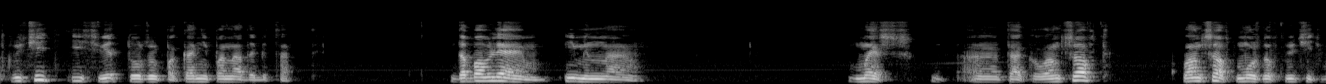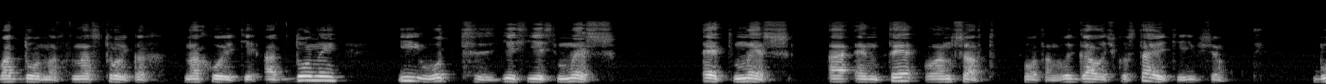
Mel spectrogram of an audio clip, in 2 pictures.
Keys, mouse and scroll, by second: 0.8 click, 4.0 click, 12.6 click, 16.0-17.8 drag, 17.9-19.0 scroll down 2.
